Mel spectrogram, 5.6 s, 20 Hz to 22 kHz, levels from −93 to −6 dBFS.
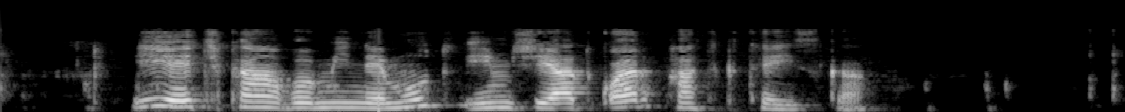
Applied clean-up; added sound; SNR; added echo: none; none; none; none.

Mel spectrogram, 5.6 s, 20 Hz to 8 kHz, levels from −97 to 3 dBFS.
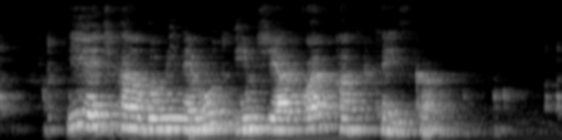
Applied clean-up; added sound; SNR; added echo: none; none; none; reverberation time 0.9 s.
